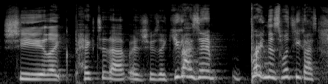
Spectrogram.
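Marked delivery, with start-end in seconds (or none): 1.7-3.2 higher-pitched retelling of an aunt's scolding; mock angry yell. Aunt scolding the cousins over a filing cabinet, mock yelling. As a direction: snap it out like the upset aunt, half-played. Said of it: "started screaming at us".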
